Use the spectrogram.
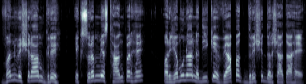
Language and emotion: Hindi, neutral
